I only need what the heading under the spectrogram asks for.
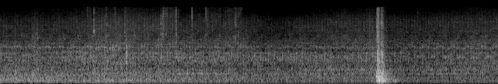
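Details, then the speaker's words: CUCV military diesel truck (M1008/M1009 family) after a 20-degree cold start with manual glow plug button, idle raised by switch, oil pressure good; even low rumbling idle with one brief bang as it warms normally. "Again, that's a 20-degree cold start. Not too bad."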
